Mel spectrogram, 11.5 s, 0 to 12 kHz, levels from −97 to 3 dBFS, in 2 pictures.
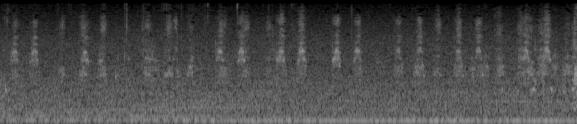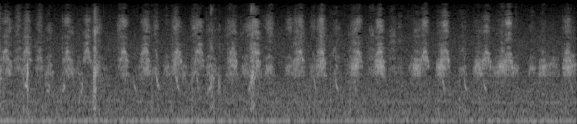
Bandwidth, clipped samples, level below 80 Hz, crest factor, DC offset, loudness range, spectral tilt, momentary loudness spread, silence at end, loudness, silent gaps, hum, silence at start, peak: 11.5 kHz; under 0.1%; -52 dBFS; 26 dB; under 0.1%; 7 LU; -2 dB/octave; 9 LU; 0 s; -40 LUFS; none; none; 0 s; -16 dBFS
